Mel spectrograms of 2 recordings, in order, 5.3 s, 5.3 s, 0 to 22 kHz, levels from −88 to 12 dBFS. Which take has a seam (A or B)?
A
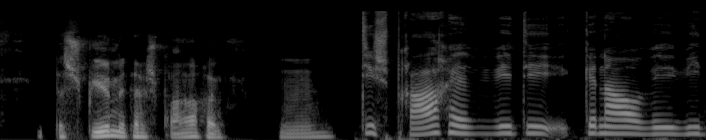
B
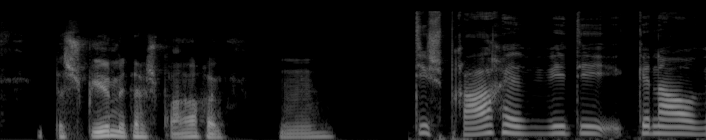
A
